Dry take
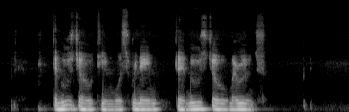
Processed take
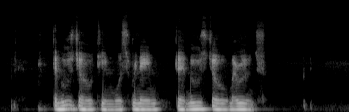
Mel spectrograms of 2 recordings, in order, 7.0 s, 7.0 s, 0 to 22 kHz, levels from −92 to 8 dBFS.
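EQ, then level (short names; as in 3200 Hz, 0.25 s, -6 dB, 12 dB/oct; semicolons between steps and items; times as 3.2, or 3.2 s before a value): air absorption 66 m; -3.5 dB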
